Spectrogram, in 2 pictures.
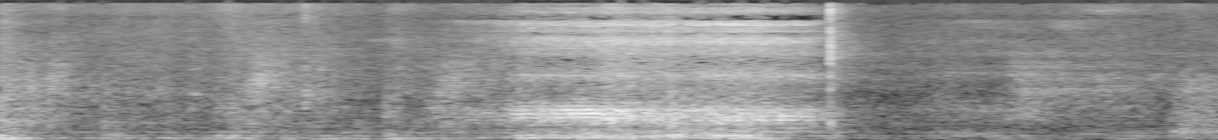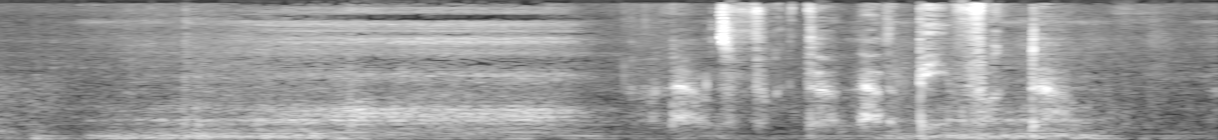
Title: When the night shift turns into a snoring contest 😂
